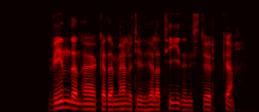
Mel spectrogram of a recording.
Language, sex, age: Swedish, male, 18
